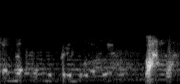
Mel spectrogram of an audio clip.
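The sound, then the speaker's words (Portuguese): A dog barks in a few short yips, with one sharper, louder bark near the end, mixed with talking. “Só mandei um WhatsApp para soltar aquele cachorro aí.”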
